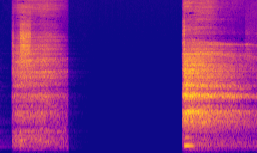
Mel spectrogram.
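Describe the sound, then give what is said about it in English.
One deep breath into the belly: a soft, breathy inhale, a pause of silence, then one long, airy exhale that slowly fades. It is heard alone, with no talk. “So when you struggle, please take a deep breath into your belly. Let's do it together now.”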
